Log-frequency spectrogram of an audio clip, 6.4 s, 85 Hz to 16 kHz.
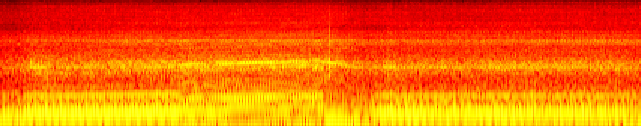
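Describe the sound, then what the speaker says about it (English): A 2021 Moto Guzzi V7 850 motorcycle fitted with a Mistral exhaust runs close by. The engine climbs through the gears with a throaty drone, eases off around the midpoint, then settles into a steady, loud cruise with no talking. "I am still loving the Mistral exhaust."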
